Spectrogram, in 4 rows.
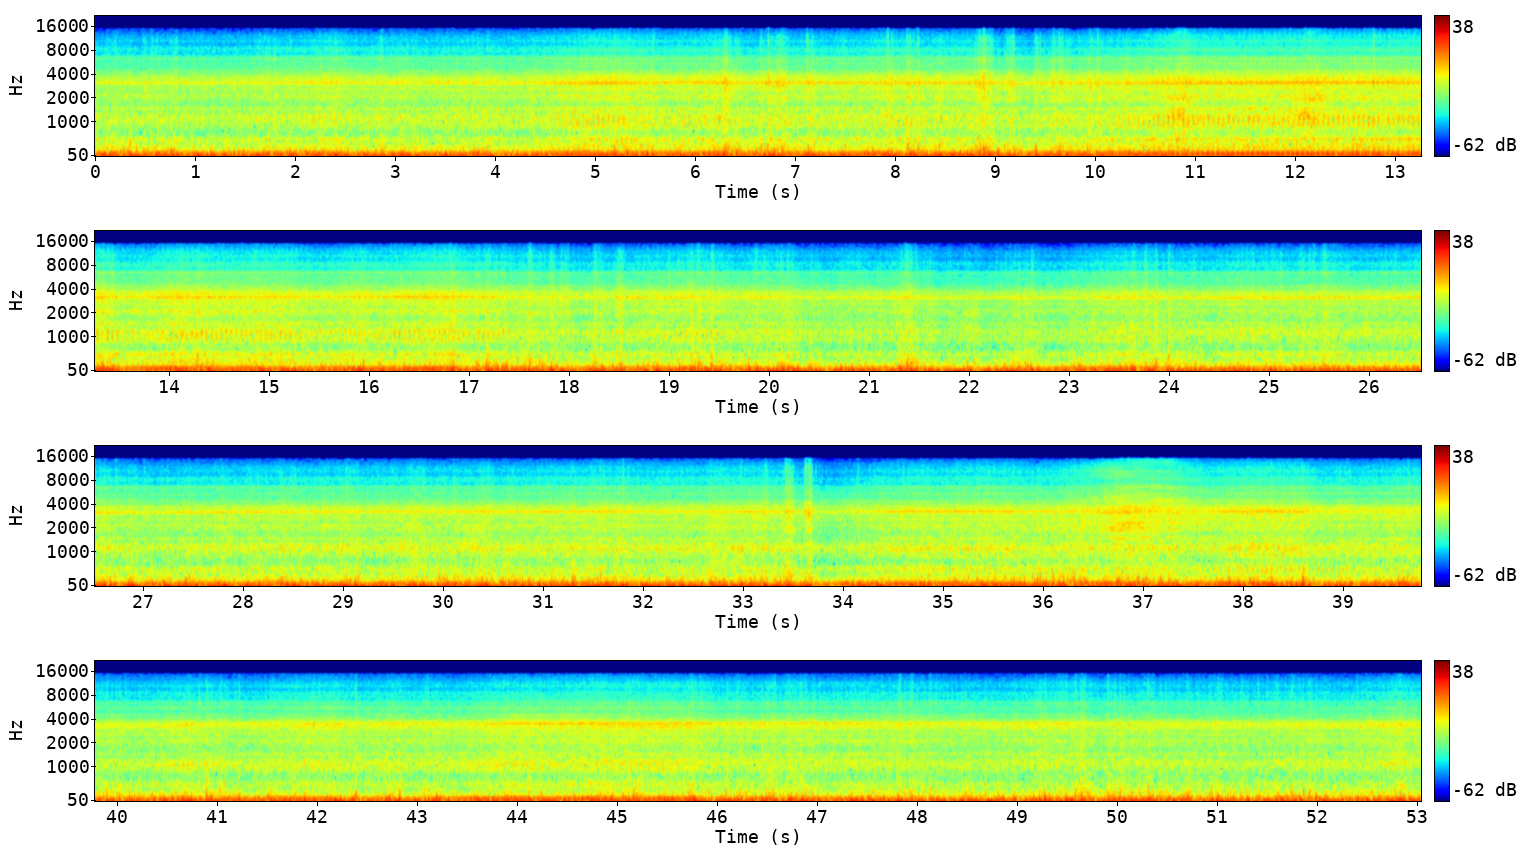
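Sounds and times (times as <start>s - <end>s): motorcycle engine cruising: 0.0s - 53.0s
wind and road noise: 0.0s - 53.0s.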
